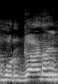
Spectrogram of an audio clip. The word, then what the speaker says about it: Hurghada: غردقة.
